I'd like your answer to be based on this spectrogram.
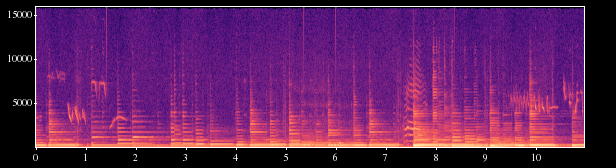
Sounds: animal, pets, music, cat, meow

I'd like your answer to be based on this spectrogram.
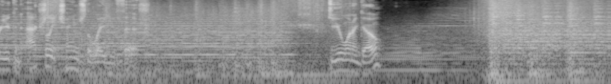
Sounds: theme music

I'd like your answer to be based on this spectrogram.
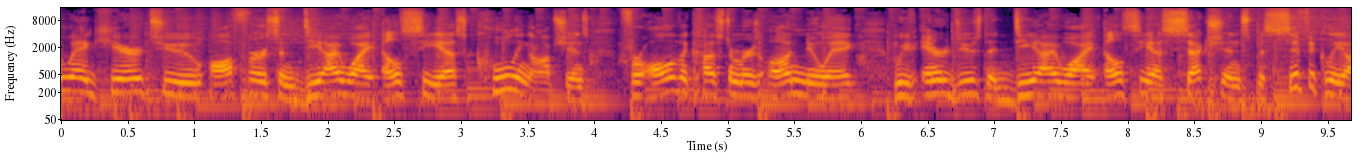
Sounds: speech, music

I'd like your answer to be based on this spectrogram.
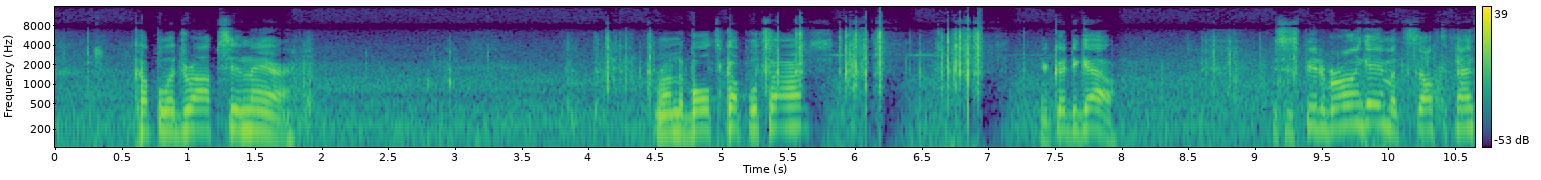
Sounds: outside, urban or man-made, speech

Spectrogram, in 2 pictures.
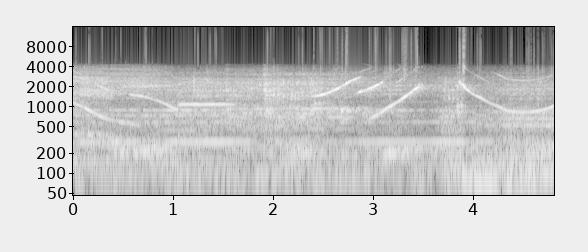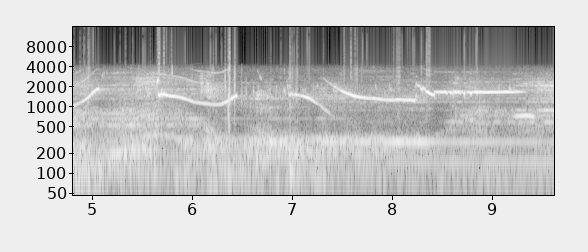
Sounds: flute, gurgling, music

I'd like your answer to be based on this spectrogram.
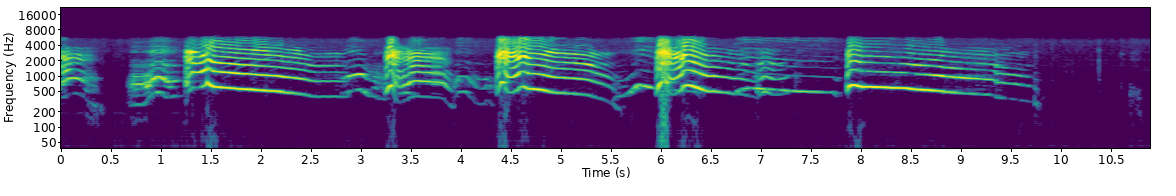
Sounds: dog howling

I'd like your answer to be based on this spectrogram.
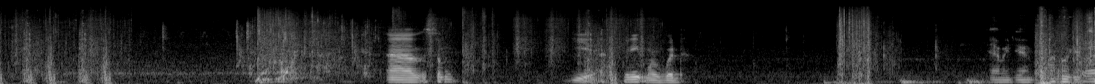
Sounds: speech

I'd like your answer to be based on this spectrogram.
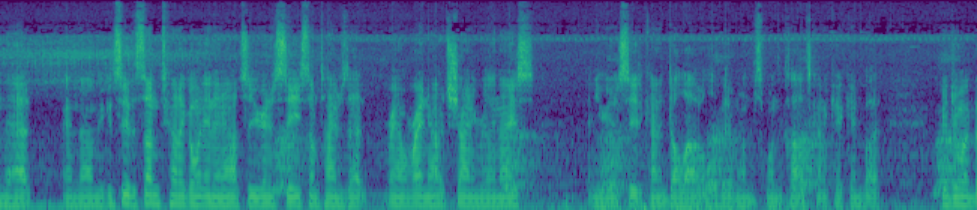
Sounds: speech

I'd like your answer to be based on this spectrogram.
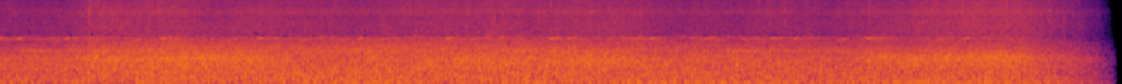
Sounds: rustling leaves

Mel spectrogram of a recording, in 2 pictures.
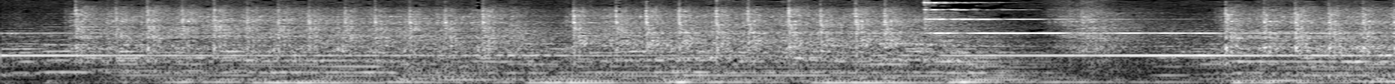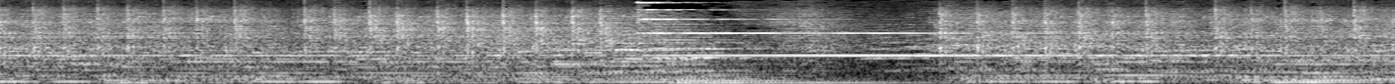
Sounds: typing on typewriter

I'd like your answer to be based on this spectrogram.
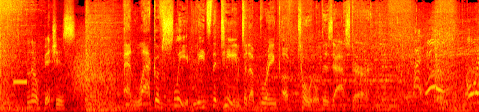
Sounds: music, speech

